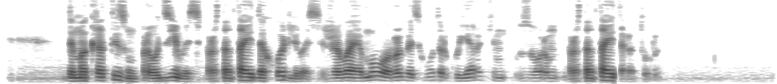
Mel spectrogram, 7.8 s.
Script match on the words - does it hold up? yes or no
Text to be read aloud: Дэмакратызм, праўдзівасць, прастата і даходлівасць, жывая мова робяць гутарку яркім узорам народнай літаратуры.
no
